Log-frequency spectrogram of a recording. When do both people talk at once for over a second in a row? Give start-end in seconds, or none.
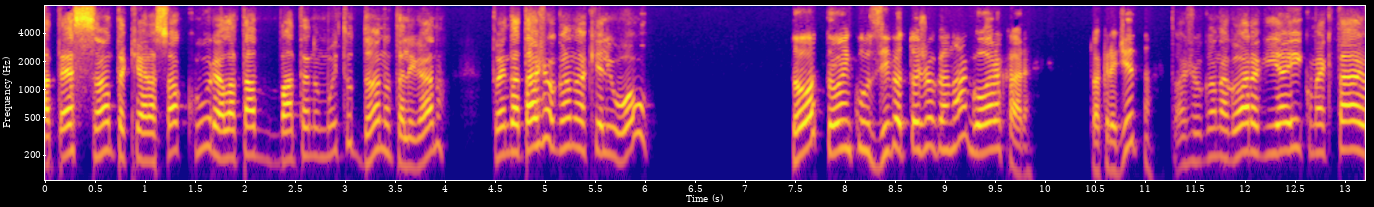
none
